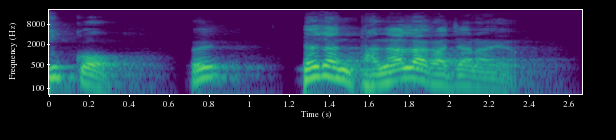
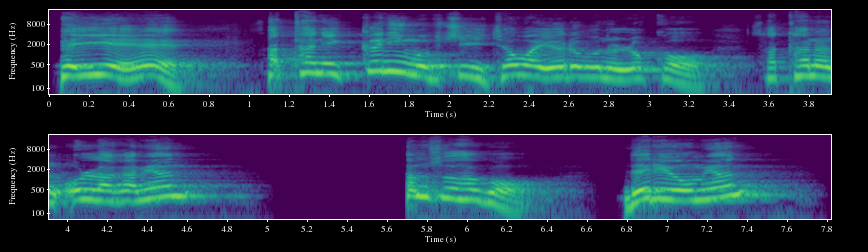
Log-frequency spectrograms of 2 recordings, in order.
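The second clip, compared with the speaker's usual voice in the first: preaching at full force; 7 semitones higher than usual. Acted. Preacher warning the congregation about Satan's accusations, fervent. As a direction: drive the point home like a revival preacher.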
